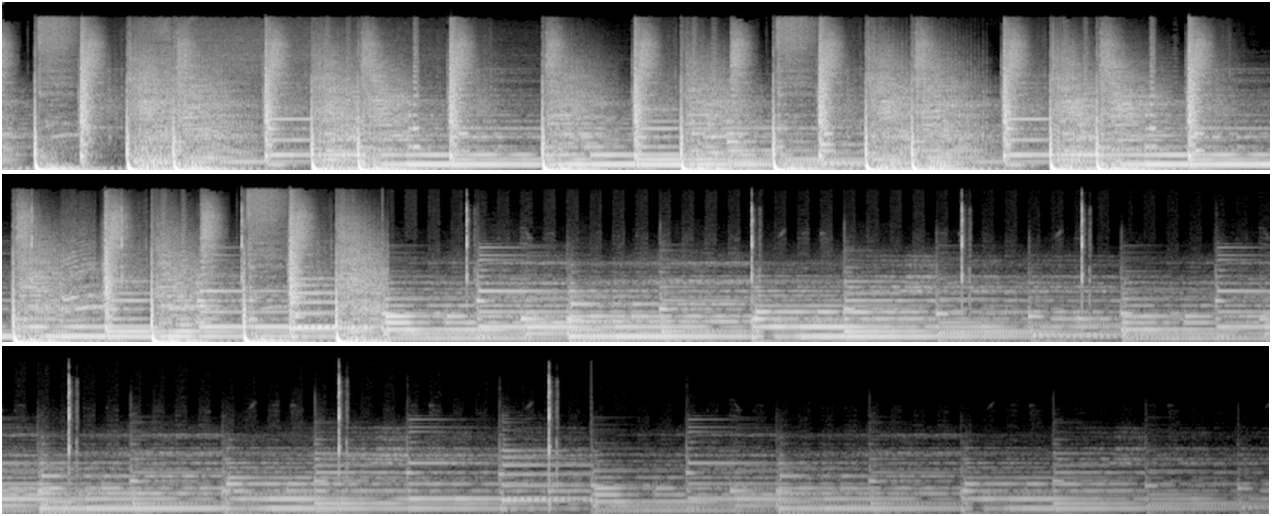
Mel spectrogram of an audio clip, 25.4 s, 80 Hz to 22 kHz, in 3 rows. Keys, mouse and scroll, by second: 0.8 click, 6.9-7.3 scroll down 4, 7.3-8.4 middle drag, 8.4 click, 9.0-10.4 drag, 10.4 scroll down 6, 11.3-12.3 drag, 12.3-12.6 scroll down 6, 13.2 click, 14.6 click, 15.4-16.1 drag, 16.1-17.1 scroll down 10, 17.1-18.0 drag, 19.0 click, 20.4-23.4 drag.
